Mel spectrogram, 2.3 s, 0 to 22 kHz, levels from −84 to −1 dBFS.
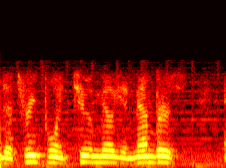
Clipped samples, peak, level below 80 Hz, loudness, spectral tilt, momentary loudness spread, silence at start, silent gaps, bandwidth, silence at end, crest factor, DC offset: under 0.1%; -2 dBFS; -46 dBFS; -17 LUFS; -11.5 dB/octave; 5 LU; 0 s; none; 4.5 kHz; 0 s; 14 dB; under 0.1%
